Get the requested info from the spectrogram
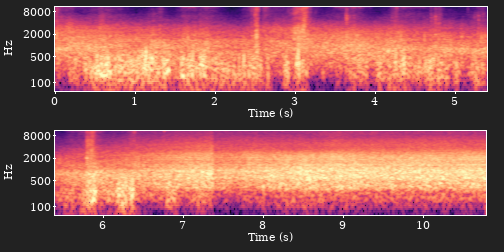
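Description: Surf breaking on a sandy beach, with wind buffeting the microphone and a few sharp clicks in the first half. The waves grow steadily louder toward the end.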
